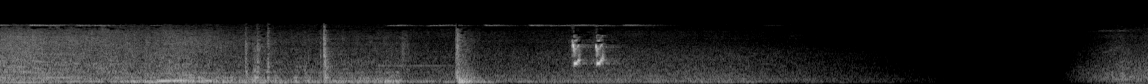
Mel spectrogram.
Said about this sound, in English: What is this place? It is a parking garage. People come here to park their cars.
